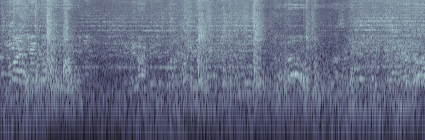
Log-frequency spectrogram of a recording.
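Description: Steady crowd and room noise at a wrestling ring, broken by about four sharp smacks from the wrestlers' action, two close together about a second in and two more around four and five seconds in. Voices shout now and then.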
